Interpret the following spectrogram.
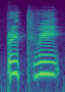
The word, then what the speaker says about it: पृथ्वी: अब इसका स्वर कैसा होगा, री होगा, ना कि र। ठीक है, इसका उच्चारण हम कैसे करेंगे, कृषि, पृथ्वी, इस तरह से।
